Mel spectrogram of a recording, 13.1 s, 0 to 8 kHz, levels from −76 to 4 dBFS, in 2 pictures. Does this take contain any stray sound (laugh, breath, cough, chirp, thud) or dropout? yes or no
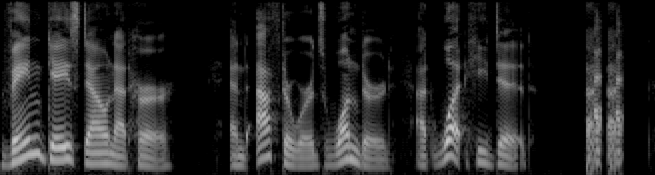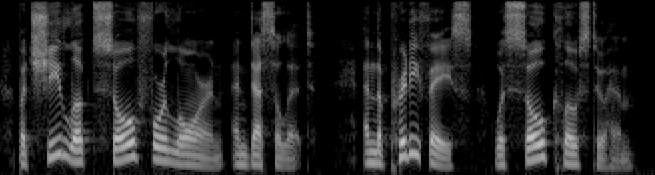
yes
